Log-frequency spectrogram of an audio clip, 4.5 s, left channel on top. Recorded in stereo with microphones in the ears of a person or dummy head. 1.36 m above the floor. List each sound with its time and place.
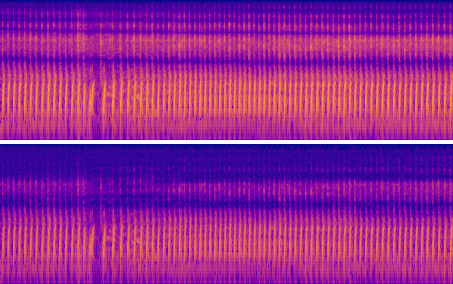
0.0 s a motorcycle: 70° left (ahead or behind); by 4.5 s 65° left (ahead or behind)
